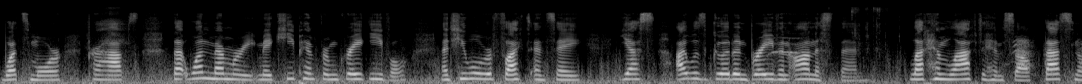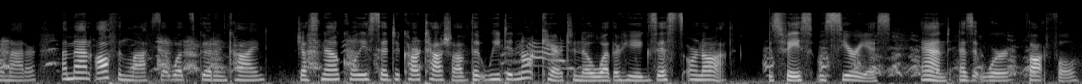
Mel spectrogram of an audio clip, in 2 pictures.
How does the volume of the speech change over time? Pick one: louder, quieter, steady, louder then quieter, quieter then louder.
steady.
